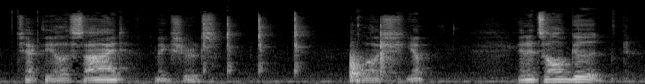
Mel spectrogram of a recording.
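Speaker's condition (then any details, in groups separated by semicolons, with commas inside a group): No condition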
